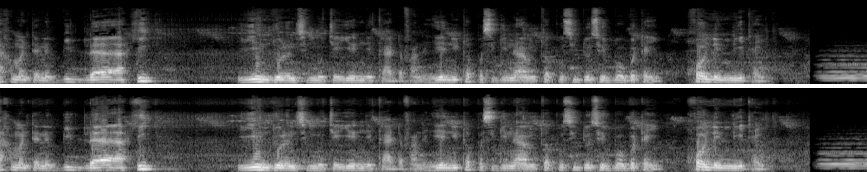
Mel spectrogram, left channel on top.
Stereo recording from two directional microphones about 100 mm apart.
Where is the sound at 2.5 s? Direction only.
25° left (ahead or behind).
